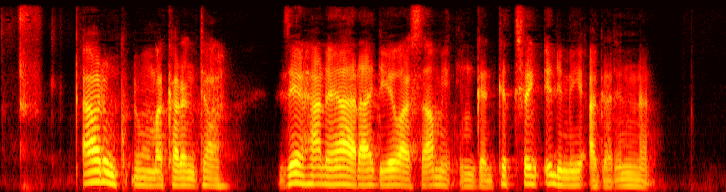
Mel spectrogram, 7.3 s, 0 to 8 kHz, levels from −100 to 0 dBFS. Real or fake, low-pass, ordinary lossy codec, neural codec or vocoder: fake; 7.2 kHz; none; codec, 16 kHz, 1.1 kbps, Voila-Tokenizer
